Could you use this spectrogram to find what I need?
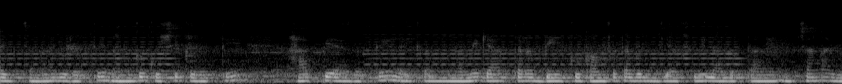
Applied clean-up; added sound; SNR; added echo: none; Bowed string instrument; 14 dB; reverberation time 1.1 s.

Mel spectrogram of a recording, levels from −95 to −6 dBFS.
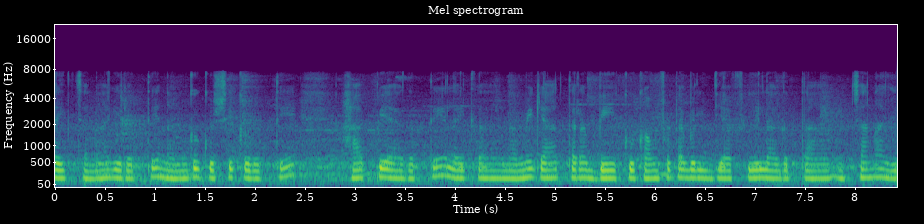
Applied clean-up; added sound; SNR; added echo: none; none; none; none.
